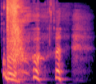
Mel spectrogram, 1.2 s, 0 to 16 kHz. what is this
CLOSE FEMALE LAUGH 018
A well-known author visited the studio to record the 'audio book' version of her novel for her publisher. During the 16 hours (!) it took to record the 90,000 word story we got on really well and our jolly banter made it onto the unedited tracks. The author has given me permission to keep and share her laughter as long as I don't release her identity. Recorded with the incredible Josephson C720 microphone through NPNG preamp and Empirical Labs compression. Tracked to Pro Tools with final edits performed in Cool Edit Pro. At some points my voice may be heard through the talkback and there are some movement noises and paper shuffling etc. There is also the occasional spoken word. I'm not sure why some of these samples are clipped to snot; probably a Pro Tools gremlin. Still, it doesn't sound too bad.
author, book, c720, close, empirical, female, funny, giggle, girl, guffaw, happiness, humor, humour, jolly, josephson, joy, labs, laugh, laughter, mic, microphone, mirth, novel, npng, over, story, voice, voiceover, woman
